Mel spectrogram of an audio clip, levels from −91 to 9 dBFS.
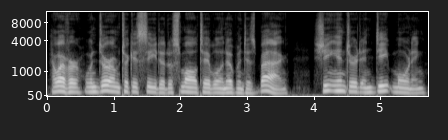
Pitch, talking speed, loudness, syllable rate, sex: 140 Hz, 200 wpm, -18 LUFS, 5.3 syllables/s, male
